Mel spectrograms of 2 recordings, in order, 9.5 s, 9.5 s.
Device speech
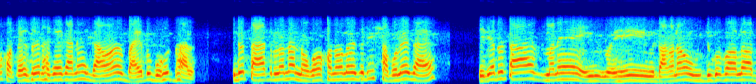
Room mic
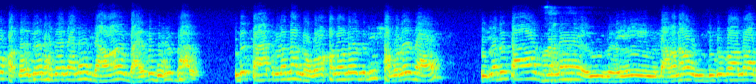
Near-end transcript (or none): হয় হয়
